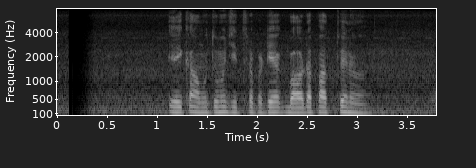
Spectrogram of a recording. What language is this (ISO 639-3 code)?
sin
